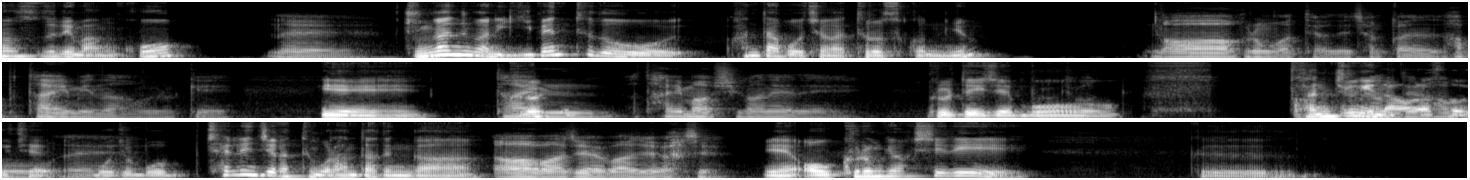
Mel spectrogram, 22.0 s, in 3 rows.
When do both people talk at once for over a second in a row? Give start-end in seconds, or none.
14.0-15.3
